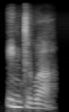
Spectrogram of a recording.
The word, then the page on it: interwar: Indian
